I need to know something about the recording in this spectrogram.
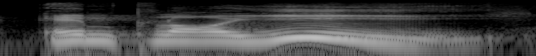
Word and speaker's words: employee: If a word ends in double E, the stress is on the last syllable of this word.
